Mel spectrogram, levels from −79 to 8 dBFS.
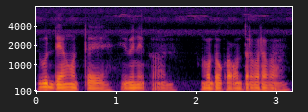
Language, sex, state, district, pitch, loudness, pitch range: Chakma, male, Tripura, Dhalai, 95 Hz, -21 LUFS, 90-100 Hz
